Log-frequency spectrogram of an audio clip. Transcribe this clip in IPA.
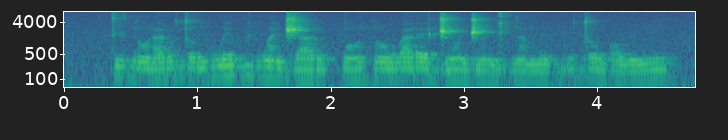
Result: t i˧ d ɔ̃˨ ɾ a˨˦ ɾ u˦˨ d o˨ ɾ i˧ w e˦ b i˧ w ã˧ d͡ʒ a˨ ɾ u˨ k͡p ɔ̃˨˦ t ɔ̃˧ w a˧ ɾ ɛ˨ d͡ʒ ɔ̃˨ d͡ʒ ɔ̃˨ ɡ i˨ d ã˨ m e˨ b u˨˦ d o˦˨ w ɔ˨ w ĩ˨˦

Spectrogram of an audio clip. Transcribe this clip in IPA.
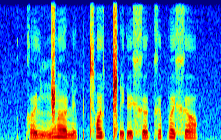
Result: k œ˩˧˩ lʲ ŋ͡ǁ œ˥˨ ə̯ ɳ i˩˧ p cʰ ɒ˥˨ lʲ ǁ i˩ ɾʲ œ˧˩ xʲ ɒ˧˩ kʲ ɒ˧˥ p œ˥˨ xʲ ɒ˥˨

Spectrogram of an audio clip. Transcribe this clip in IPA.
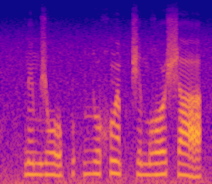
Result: ɾ ẽ m ʒ o p | ʎ u χʷ æ̃ p t͡ʃ e m ʁʷ ə˞ ʃ a

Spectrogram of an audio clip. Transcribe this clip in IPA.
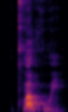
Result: kʷʰ aː˥ w h uː˨˩ j

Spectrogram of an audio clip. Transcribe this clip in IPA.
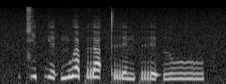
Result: t͡ɕ i˦˥ t̚ j e˨˩ ʔ m u˥˩ a̯ p r a˥˩ ʔ t r e˨˩ n p r e˨˩ ʔ l uː˧

